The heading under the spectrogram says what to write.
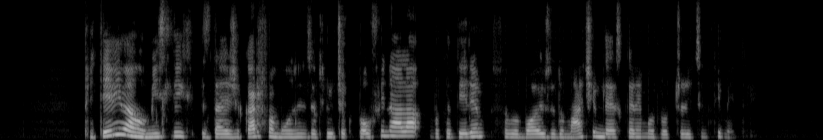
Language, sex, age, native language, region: Slovenian, female, 12-17, Slovenian, Central Slovenia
